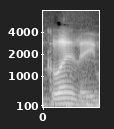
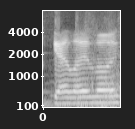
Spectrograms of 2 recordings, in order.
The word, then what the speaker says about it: Glalie: They evolve into Glalie, which I pronounce Galalie, because it sounds better in my opinion.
